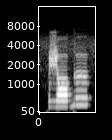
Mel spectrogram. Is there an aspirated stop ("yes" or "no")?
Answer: no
